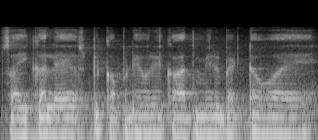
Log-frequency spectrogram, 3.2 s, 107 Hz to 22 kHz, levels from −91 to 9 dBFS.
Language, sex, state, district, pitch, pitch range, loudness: Hindi, male, Uttar Pradesh, Shamli, 130 Hz, 130-135 Hz, -17 LUFS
